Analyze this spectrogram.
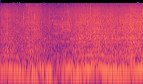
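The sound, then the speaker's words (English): A heavy truck engine roars loudly and steadily as the driver guns it and shifts forward, its deep droning hum climbing slightly in pitch as the vehicle revs and accelerates, with no voices over it. “She guns the engine, shifts forward and aims at the brute.”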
